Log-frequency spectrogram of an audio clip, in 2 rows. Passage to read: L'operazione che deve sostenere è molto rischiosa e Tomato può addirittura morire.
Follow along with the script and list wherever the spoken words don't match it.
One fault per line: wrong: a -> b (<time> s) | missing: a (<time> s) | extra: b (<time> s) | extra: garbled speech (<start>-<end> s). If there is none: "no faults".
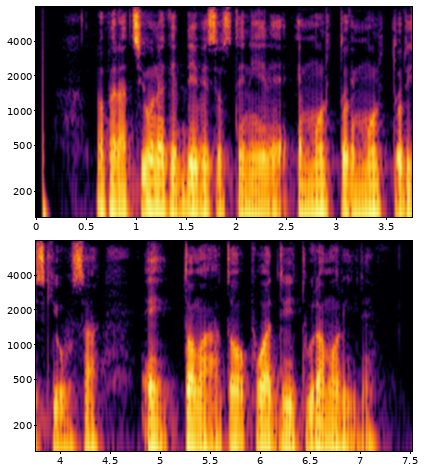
extra: molto (3.2 s)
